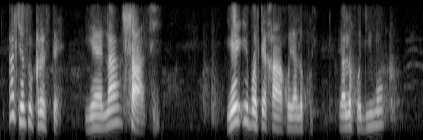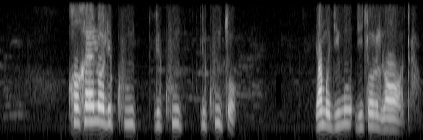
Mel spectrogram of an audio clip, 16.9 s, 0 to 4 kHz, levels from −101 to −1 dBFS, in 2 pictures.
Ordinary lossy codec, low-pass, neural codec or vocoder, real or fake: none; 3.6 kHz; none; real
